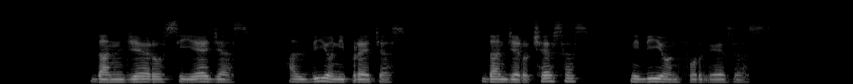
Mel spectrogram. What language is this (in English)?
Esperanto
